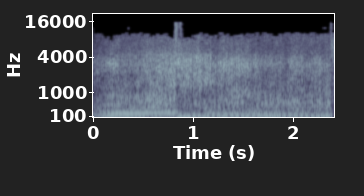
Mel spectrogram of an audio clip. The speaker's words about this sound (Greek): Μας ζάλισε αυτό σήμερα. Αεροπλάνο, καλή. Αεροπλάνο.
